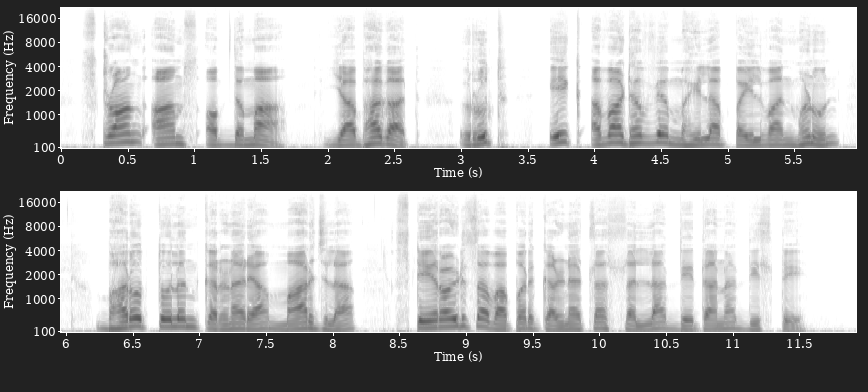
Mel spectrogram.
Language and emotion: Marathi, neutral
